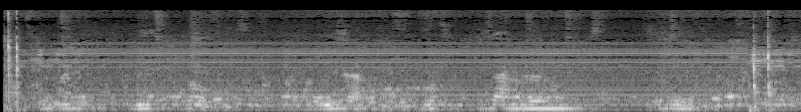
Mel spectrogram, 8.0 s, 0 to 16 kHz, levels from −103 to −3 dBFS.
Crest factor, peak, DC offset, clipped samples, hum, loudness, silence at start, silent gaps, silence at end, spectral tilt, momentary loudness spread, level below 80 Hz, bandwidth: 24 dB; -2 dBFS; under 0.1%; under 0.1%; none; -26 LUFS; 0.05 s; none; 0 s; -6 dB/octave; 14 LU; -48 dBFS; 11.5 kHz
